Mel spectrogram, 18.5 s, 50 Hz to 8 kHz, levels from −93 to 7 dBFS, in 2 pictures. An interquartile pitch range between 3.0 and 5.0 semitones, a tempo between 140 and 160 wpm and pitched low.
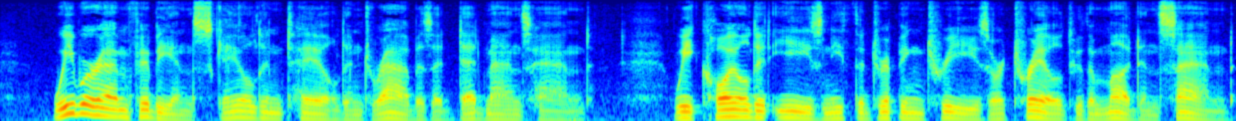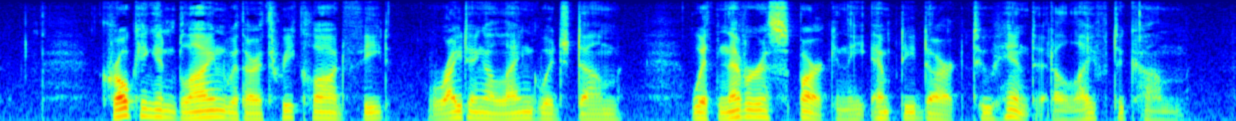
No: average, 4.2 semitones; average, 180 wpm; low, 100 Hz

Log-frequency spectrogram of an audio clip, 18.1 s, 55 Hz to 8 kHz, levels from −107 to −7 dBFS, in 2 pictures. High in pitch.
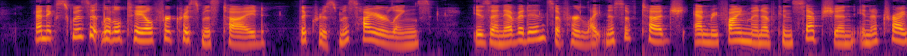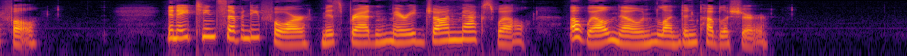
Yes: high, 195 Hz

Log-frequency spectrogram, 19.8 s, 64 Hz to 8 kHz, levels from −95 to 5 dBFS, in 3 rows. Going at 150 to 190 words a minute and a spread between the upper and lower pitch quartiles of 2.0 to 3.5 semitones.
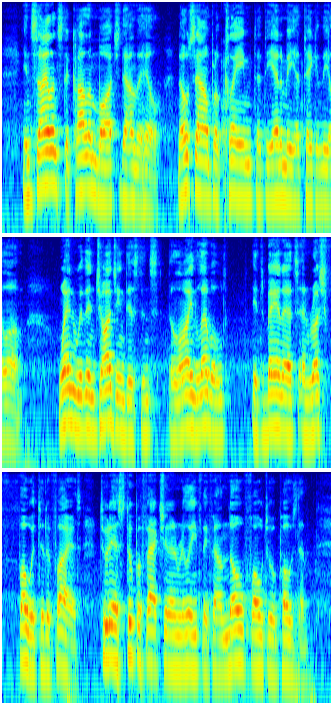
No: slow, 135 wpm; narrow, 2.5 semitones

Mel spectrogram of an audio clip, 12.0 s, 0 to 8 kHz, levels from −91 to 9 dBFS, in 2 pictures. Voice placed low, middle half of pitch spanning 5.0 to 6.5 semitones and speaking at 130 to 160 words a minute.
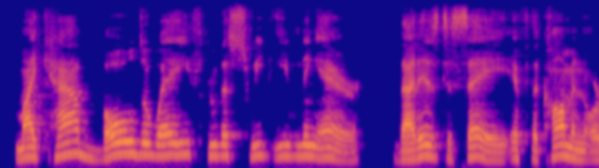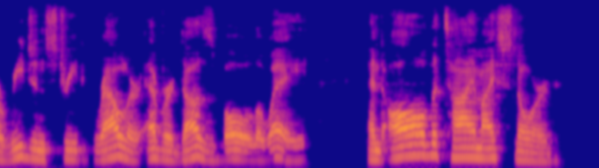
Yes: low, 130 Hz; wide, 5.4 semitones; average, 150 wpm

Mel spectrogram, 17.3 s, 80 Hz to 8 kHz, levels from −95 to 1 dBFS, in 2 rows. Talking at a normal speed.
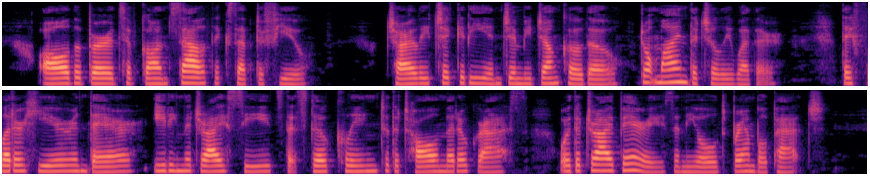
Yes: average, 160 wpm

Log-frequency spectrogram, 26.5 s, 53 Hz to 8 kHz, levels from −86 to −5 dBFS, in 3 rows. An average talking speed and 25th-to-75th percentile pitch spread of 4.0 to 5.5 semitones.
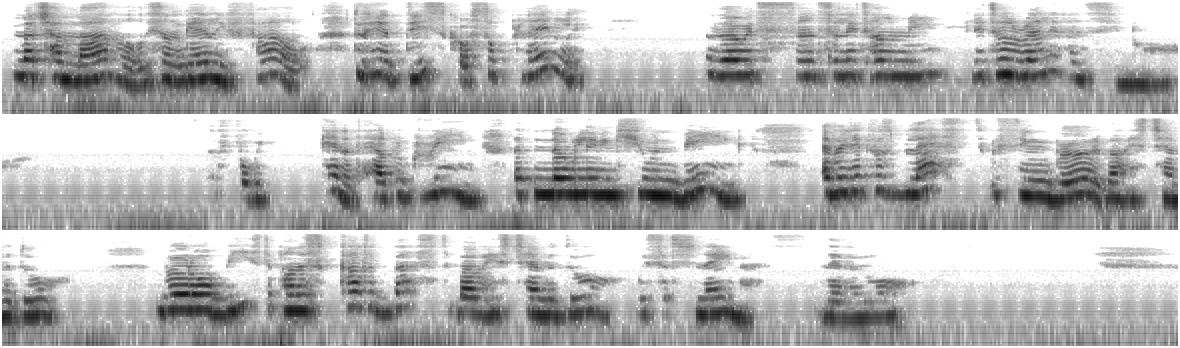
No: slow, 130 wpm; average, 4.5 semitones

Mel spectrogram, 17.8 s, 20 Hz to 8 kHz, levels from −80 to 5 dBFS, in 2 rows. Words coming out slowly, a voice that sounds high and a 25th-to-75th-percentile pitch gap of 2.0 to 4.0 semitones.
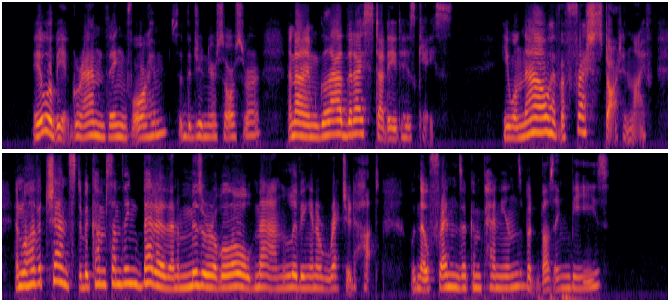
No: average, 195 wpm; high, 200 Hz; average, 3.2 semitones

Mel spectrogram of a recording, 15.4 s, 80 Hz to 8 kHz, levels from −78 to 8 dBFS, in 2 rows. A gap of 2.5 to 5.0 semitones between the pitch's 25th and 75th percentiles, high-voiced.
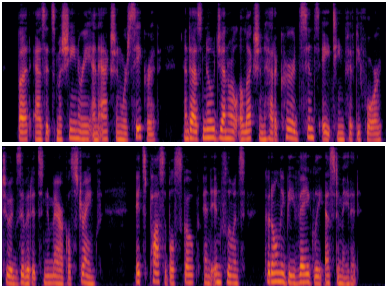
No: average, 2.9 semitones; medium, 150 Hz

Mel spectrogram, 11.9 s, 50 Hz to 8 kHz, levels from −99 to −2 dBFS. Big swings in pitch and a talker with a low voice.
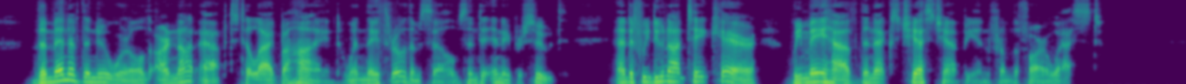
Yes: wide, 7.7 semitones; low, 115 Hz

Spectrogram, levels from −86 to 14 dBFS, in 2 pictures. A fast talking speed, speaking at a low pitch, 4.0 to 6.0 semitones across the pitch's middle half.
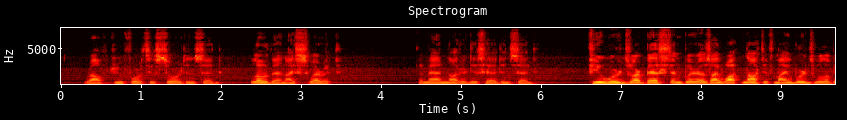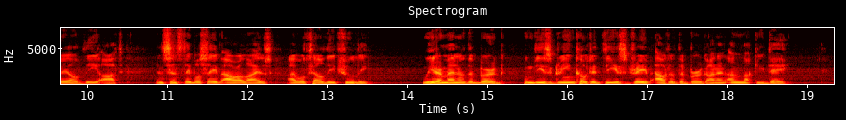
Yes: fast, 210 wpm; low, 105 Hz; average, 5.0 semitones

